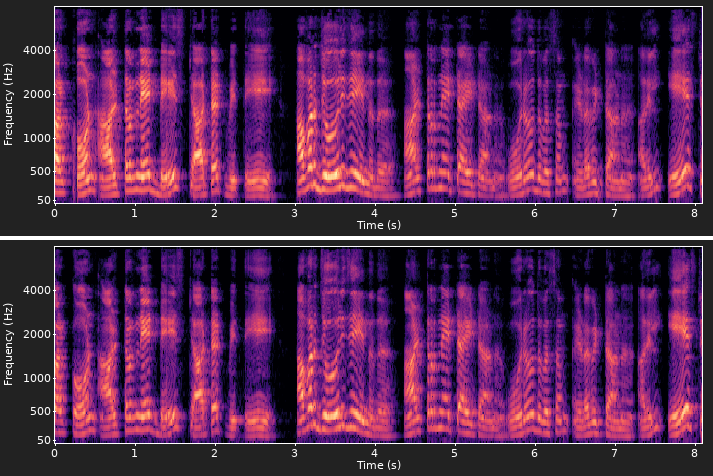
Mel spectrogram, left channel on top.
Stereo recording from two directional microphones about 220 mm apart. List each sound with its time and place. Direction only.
0.0 s speech: 40° left (ahead or behind); by 7.9 s 10° left (ahead or behind)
